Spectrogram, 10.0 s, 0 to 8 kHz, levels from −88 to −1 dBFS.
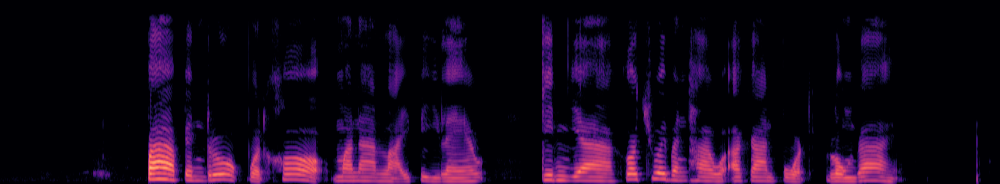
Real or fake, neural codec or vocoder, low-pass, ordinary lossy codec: real; none; 7.2 kHz; none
